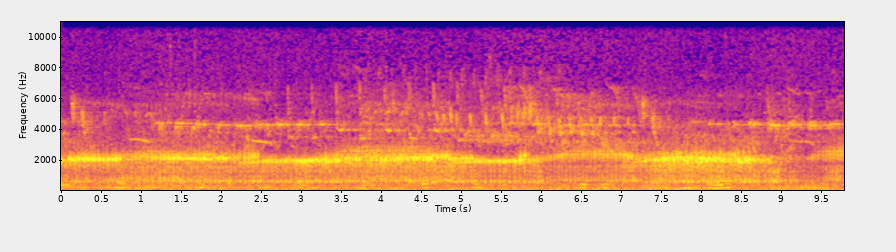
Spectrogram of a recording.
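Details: Frogs in mating season call back and forth, a thick pulsed trill that waxes and wanes, with lower repeated croaks and bird chirps over a soft natural backdrop.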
